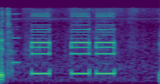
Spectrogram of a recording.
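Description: Metal detector giving three short electronic beeps, the last two close together, each a fixed chord of a few tones.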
